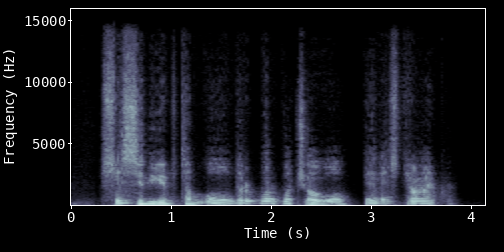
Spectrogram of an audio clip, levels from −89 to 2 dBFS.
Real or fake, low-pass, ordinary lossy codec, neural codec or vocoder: fake; 14.4 kHz; AAC, 64 kbps; codec, 44.1 kHz, 0.9 kbps, DAC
